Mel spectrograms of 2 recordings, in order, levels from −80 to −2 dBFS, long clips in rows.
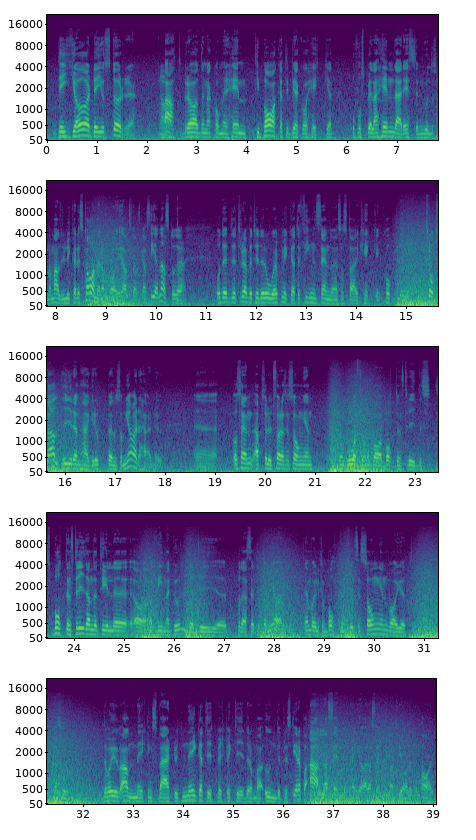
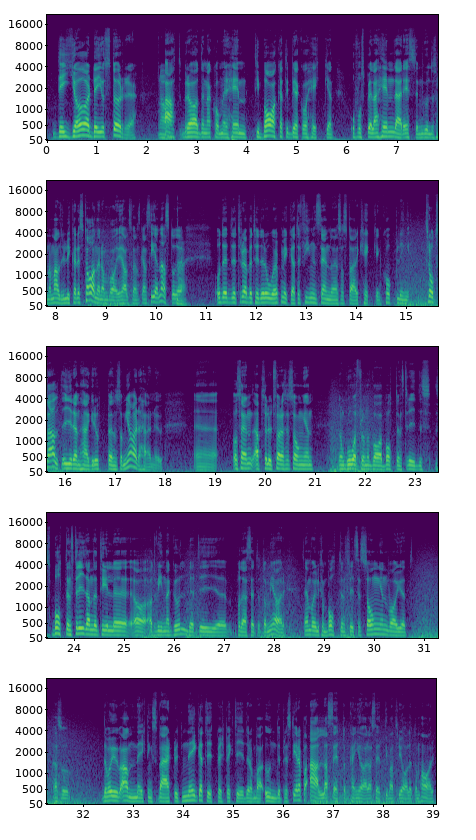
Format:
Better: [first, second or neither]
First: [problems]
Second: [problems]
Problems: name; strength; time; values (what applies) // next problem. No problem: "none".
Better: second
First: wind noise on the microphone; heavy; 9 dB below the speech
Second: wind noise on the microphone; occasional gusts; 25 dB below the speech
